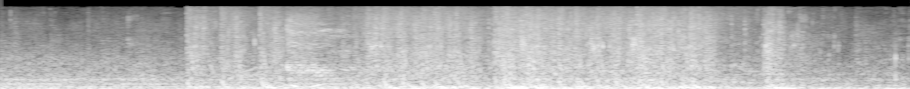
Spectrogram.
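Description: A laser weapon fires with a harsh buzzing crackle.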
